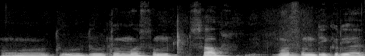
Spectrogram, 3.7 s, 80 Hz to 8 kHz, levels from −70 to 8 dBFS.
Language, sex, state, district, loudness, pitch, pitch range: Rajasthani, male, Rajasthan, Churu, -18 LUFS, 130 Hz, 125-135 Hz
